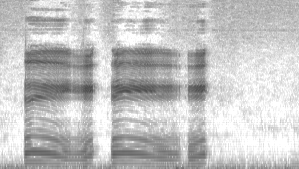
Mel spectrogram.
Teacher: But this is the front close rounded vowel, which is oo.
